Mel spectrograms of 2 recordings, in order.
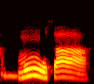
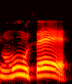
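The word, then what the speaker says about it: موسى: Sa, mu, sa. Now there is a difference in opinion about the pronunciation of this alif maqsurah. Okay. Some qaris have recited it Musa, others have recited it Muse.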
